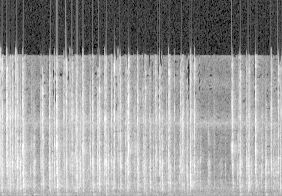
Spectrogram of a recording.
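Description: Both hands type with their fingertips on a retro mechanical keyboard with round, orange-backlit plastic keycaps. The result is a fast, steady run of bright, crisp clacks with a faint hollow low tone under them, and each stroke dies away almost at once. The typing eases into a brief quieter lull just after the three-second mark, then picks back up.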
